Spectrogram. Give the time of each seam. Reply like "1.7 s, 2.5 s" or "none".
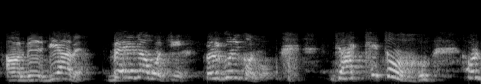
1.0 s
